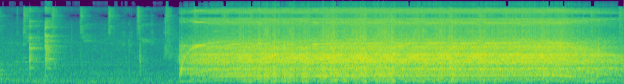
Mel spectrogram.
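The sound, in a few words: electric mixer beating cake batter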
